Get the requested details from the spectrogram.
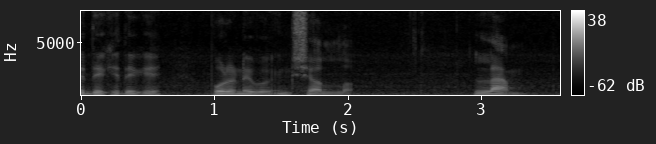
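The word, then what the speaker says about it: ل: লাম লামের উচ্চারণটা এভাবে হবে। লাম লাম মিম।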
